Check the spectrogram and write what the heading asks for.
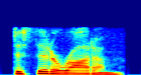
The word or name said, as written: desideratum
